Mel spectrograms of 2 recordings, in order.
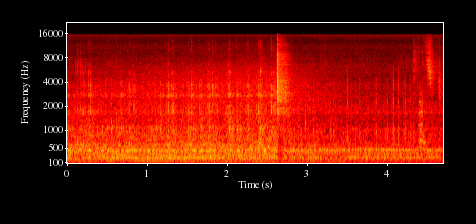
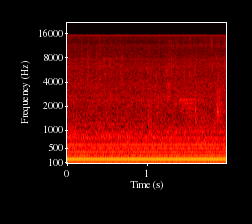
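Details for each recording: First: Original bathroom exhaust fan, as old as the house: steady hum over a scratchy, rattling rasp from dry motor bearings; fixed by cleaning and repacking the bearings with grease. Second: Original bathroom/toilet exhaust fan after cleaning and regreasing the dry motor: small motor hums at a steady, even pitch with no rattle or scraping, running smoothly.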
